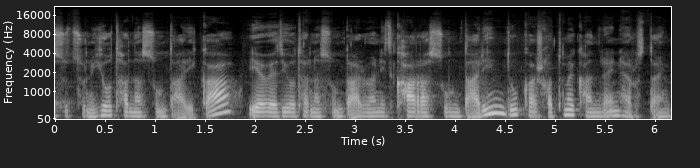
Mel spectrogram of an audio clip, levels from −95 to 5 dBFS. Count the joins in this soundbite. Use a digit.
1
